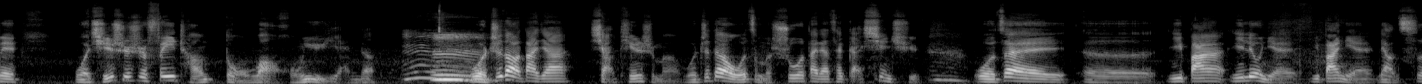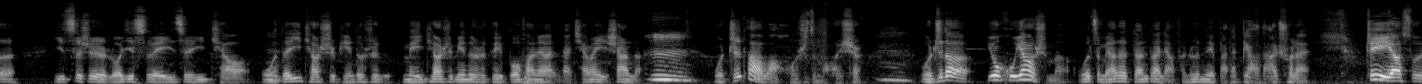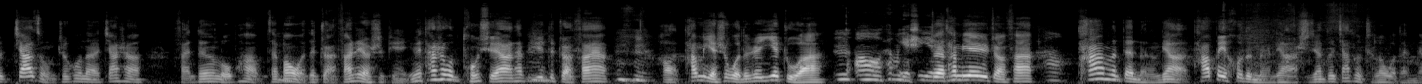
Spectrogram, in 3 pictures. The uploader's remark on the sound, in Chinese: 这期我们难得离开北京城，到山中的营地中来。我们在特别的星谷营地，一掌接山中秋色，一掌接温暖室内的房车露台上。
